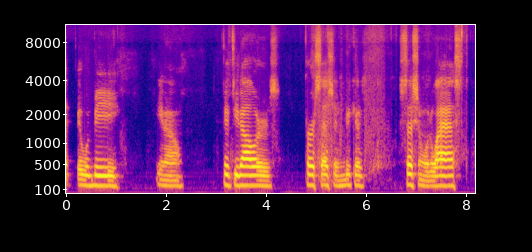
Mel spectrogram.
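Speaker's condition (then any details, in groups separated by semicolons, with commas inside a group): Cerebral palsy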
